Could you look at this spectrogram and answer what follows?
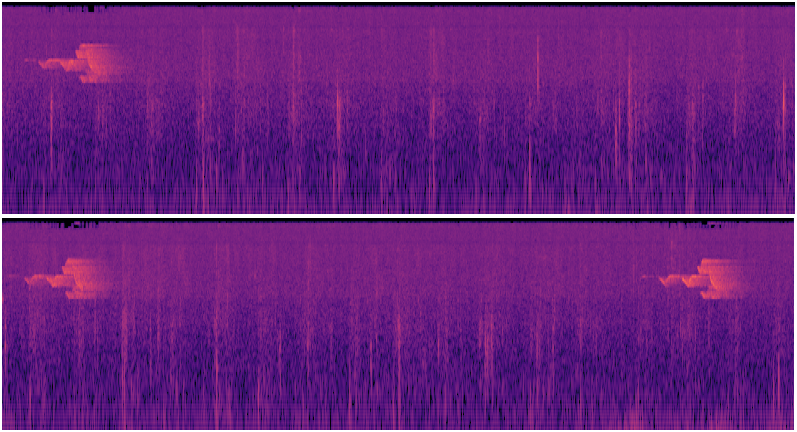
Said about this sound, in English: Another hooded warbler.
